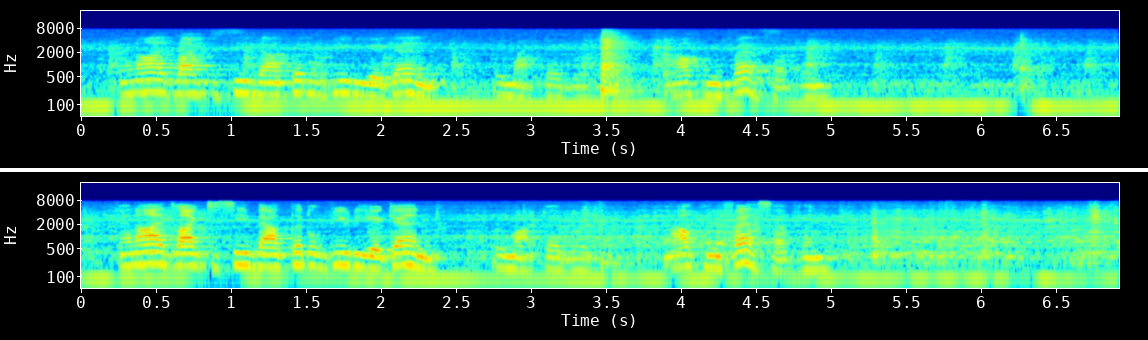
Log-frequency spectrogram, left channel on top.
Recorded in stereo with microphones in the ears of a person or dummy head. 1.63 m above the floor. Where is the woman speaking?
70° right (ahead or behind), 1.0 m.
